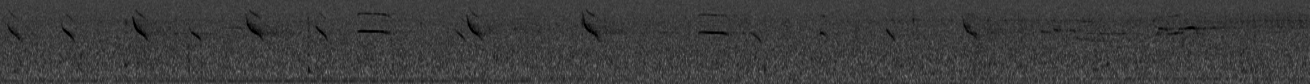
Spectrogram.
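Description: Faint, sharp chirps, each a quick falling whistle, repeated about twice a second at uneven spacing with a few short level notes among them: a bird calling.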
